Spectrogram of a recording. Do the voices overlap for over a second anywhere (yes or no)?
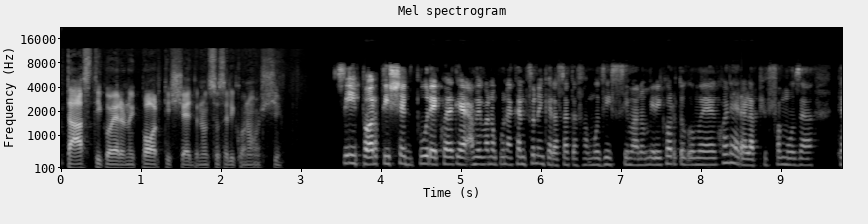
no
